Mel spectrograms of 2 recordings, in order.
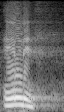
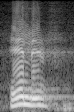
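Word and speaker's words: אֶלֶף: la torá la palabra mil es la palabra elef elef se escribe igualito que alef sin embargo lo único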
